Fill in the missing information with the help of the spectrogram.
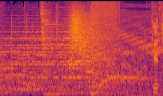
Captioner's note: graphics whooshing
